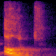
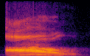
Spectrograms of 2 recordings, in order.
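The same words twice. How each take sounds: First: "out" said higher with a short flat vowel; the local clipped "out"; Telugu-style out. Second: "out" with a full au glide, lower; correct out. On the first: Teacher mimics the students' "out". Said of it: "We say out". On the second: Teacher corrects the class with a gliding "out". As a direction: open "out" from a into u. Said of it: "No, out". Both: Shown as a demonstration.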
